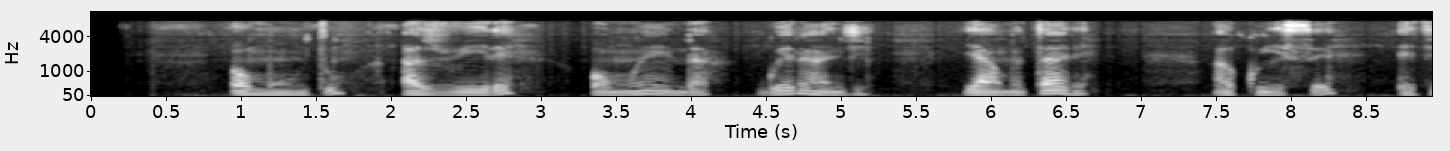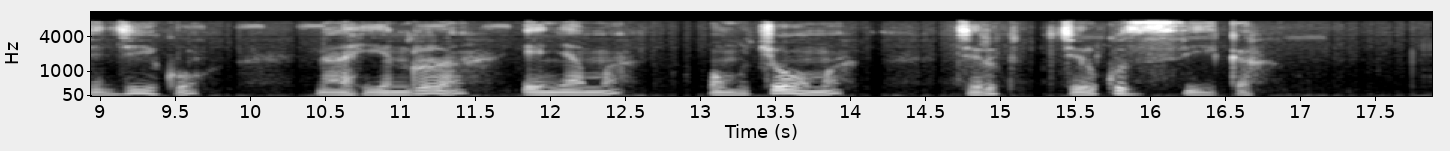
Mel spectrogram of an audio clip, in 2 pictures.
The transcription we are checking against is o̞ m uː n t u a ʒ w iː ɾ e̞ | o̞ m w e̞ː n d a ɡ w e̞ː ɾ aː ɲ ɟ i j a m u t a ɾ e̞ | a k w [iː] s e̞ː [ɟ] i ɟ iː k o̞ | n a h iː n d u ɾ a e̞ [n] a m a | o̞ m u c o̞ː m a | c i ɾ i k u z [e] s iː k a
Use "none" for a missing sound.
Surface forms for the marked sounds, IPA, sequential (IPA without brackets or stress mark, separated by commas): iː, c, ɲ, i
